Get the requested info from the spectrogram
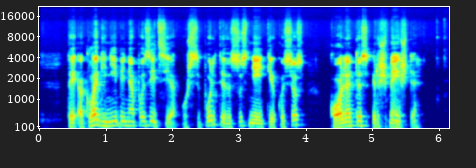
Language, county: Lithuanian, Vilnius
